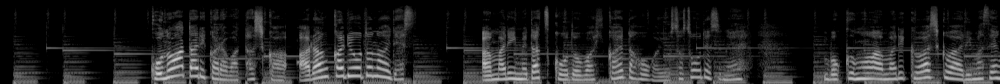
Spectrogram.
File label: boy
